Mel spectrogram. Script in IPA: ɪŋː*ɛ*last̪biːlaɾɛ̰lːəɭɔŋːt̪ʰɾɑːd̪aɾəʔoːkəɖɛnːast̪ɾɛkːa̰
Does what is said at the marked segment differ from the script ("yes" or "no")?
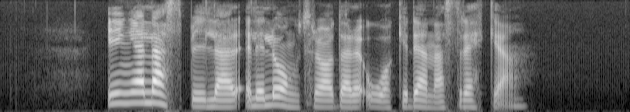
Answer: yes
